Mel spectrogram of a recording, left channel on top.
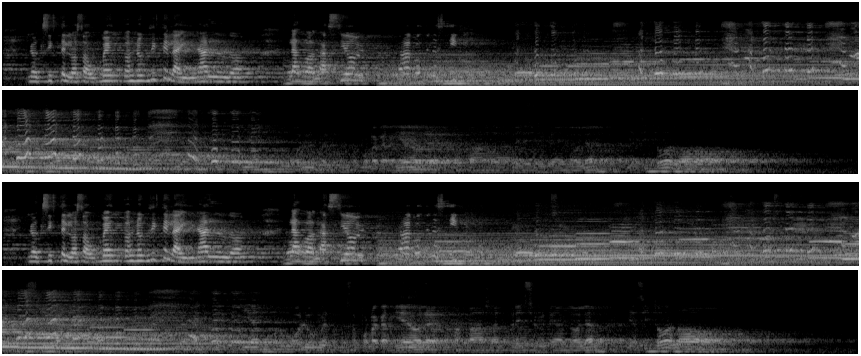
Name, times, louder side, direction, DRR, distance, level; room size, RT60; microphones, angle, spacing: voice 1, 0.0-3.6 3.9-4.4, right 1 dB, 10° right, 8 dB, 0.8 m, -30 dB
Laughter, 2.8-3.2 4.0-4.1 4.6-4.8 5.1-5.9 6.1-11.2, left 2 dB, 30° left, 1.6 m, -34 dB
voice 2, 2.8-15.8, right 2 dB, 30° right, -6 dB, 4.0 m, -39 dB
sound 1, 3.7-10.7, right 3 dB, 75° right, 1.9 m, -38 dB
Wind instrument woodwind instrument, 4.3-6.4 6.7-7.8 8.0-10.2, right 4 dB, 45° right, 2.0 m, -34 dB
19.0 x 16.5 x 8.8 m, 2.5 s
head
